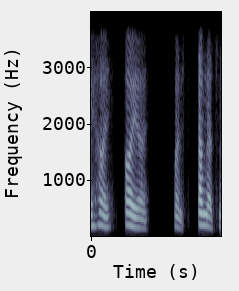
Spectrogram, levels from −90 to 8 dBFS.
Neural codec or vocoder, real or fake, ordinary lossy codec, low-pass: codec, 24 kHz, 0.5 kbps, DualCodec; fake; none; 3.6 kHz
